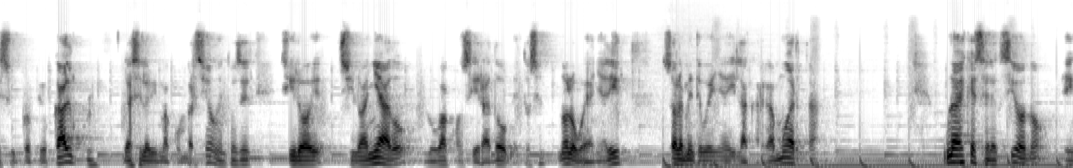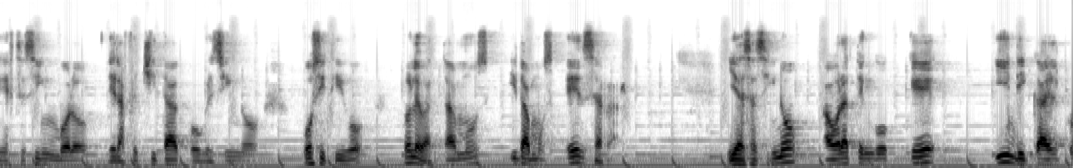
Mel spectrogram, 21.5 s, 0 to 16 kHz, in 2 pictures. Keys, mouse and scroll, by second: 14.7 click, 16.7 click, 19.9 ctrl+2.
